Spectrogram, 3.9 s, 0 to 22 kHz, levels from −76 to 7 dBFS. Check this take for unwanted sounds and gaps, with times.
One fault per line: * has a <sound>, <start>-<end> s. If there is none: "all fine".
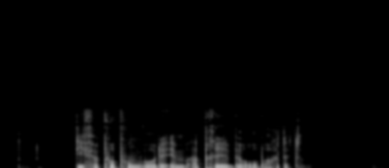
all fine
